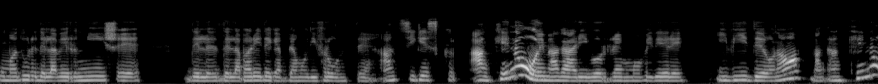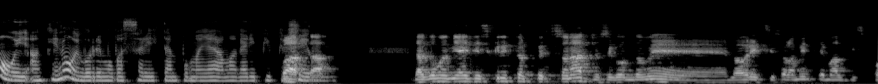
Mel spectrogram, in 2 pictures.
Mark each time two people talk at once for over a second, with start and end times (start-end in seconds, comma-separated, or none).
none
